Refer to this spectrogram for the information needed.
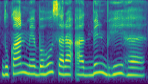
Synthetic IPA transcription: d̪ʊkaːnmẽbəɦʊt̪saːɾaʔaːd̪bɪnbʱiɦɛː

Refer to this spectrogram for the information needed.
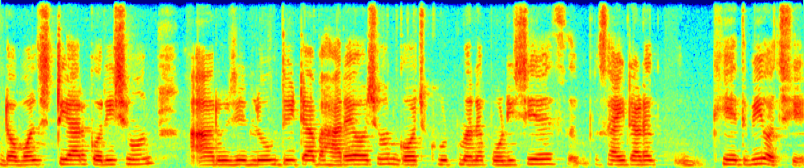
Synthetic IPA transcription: ɖɔbɔlsʈiaɾkɔɾit͡ʃʰɔna̰ɾud͡ʒilokd̪ujʈabʱaɾeɔt͡ʃʰɔnɡɔt͡ʃkʰuʈmanepɔɽit͡ʃʰesajʈaɽekʰet̪biɔt͡ʃʰi

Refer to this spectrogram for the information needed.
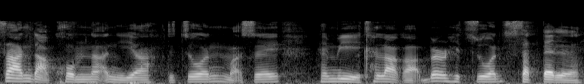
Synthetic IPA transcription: saːnda̰kʰɔmnaʔəniat̪it͡suənma̰ʔsej | hɛmit͡ɬʰɐlaːk̚a̰ʔbɛrɦit͡suənsɐt̪ɛl

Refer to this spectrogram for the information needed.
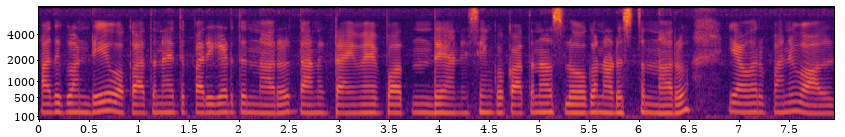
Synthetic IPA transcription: ɐd̪uɡɐɳɖiɔkɐt̪ɐnɐjt̪eːpɐɾiɡɐɽut̪unːaːɾud̪aːnikiʈɐjmɐjpoːt̪und̪iɐnesiŋkɔkɐt̪ɐnɐsloːɡaːnɐɽust̪unːaːɾuɛʋɐɾipɐniʋaːli

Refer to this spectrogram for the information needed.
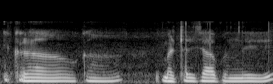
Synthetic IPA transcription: ɪkɽãːokã | bɐʈːɐlt͡ʃaːpɦʊ̃nd̪iː

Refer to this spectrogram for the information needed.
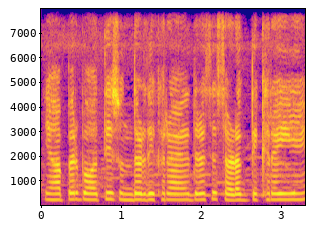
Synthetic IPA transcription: jɐɦãpɐɾbɐɦʊt̪ɦisʊ̃nd̪əɾd̪ɪkʰɾɐɦaɦɛd̪ɐɾəsesɐɽək̚d̪ɪkʰɾɐɦiɦɛː

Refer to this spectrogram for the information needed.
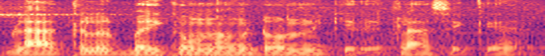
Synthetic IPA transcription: blaːkːɐlɐɾbɐɪkːɐɐnɐŋɡɐʈːɯɔnɐnɪkːɪðɯklaːsɪkːɯ

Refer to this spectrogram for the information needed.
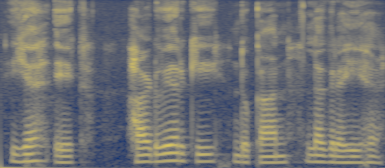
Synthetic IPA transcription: jɛɦeːk | haːɾɖʋeːəɾkid̪ʊkaːnlɐɡɾɐɦiɦɛː

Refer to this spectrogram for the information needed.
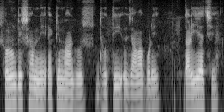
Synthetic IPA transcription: ʃoɾunʈiɾʃamneʔɛk̚ʈimanpuʃ | d̪ʱot̪iod͡ʑamapoɽe | d̪aɽijeat͡ɕʰe

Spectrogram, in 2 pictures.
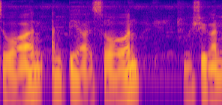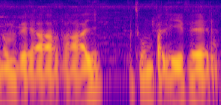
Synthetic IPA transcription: ɔanɐnpiasɔn | məʃiŋɐnɔmvɛavaj | pɐt̪ʰumpalivɛl

